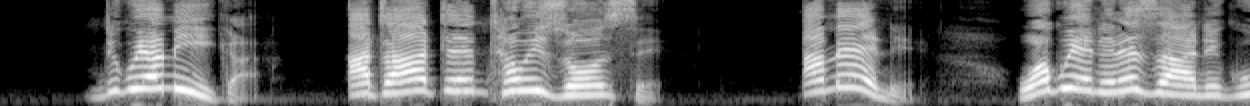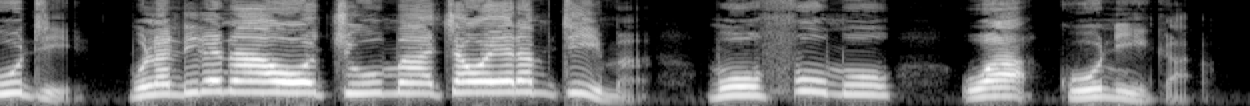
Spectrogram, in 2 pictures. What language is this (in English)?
Nyanja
